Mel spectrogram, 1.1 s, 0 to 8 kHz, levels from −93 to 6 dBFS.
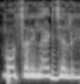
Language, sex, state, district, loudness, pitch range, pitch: Hindi, male, West Bengal, Alipurduar, -11 LUFS, 275-315 Hz, 305 Hz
